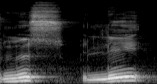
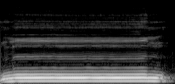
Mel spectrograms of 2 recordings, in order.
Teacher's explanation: Müslimün ayet sonu olduğu için dört elif çekerek meddi arızı yaparak duruyoruz. Mün diye durmuyoruz.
